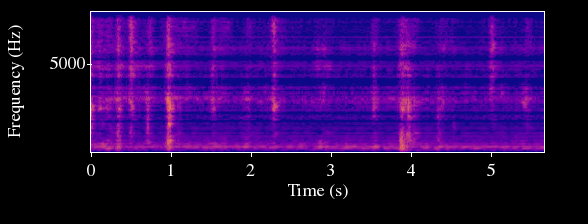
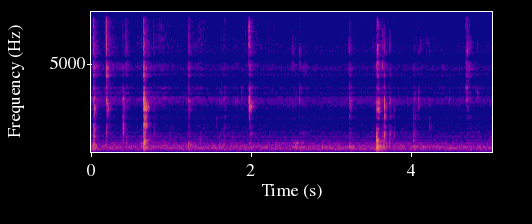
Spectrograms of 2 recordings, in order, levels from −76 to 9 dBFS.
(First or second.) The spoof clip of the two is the first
